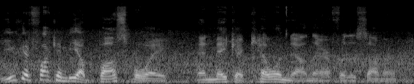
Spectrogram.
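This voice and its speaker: Amid noticeable background noise, a man with an American accent talks at a moderate pace and a fairly low pitch, using lively intonation. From Baltimore, Maryland (US). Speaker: livestreamer. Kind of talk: casual livestream chat. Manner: casual, rambling with fillers.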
